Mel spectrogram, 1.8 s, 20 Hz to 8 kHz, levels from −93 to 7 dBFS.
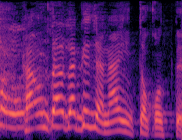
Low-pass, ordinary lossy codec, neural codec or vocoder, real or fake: none; none; codec, 16 kHz, 16 kbps, FreqCodec, larger model; fake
